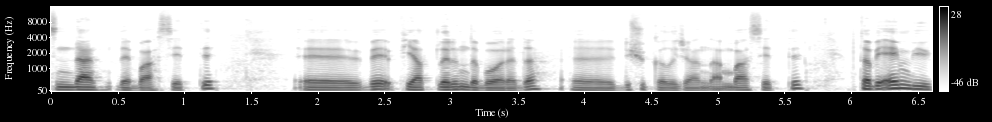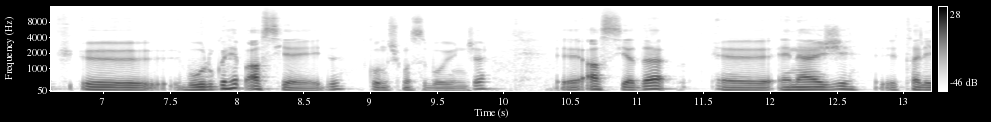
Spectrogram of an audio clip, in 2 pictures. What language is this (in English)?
Turkish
